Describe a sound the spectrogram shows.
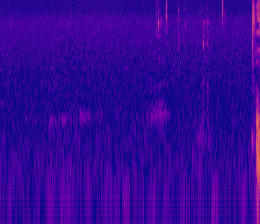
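Metal needles click softly as they are pushed by hand.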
